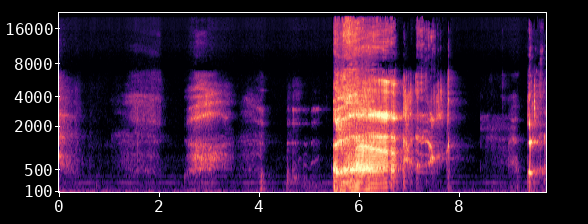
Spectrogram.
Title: Day 17 of burping Daily😃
